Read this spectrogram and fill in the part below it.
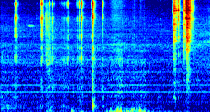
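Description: A blade scores a sheet for a DIY sci-fi screen, with soft scraping strokes and light clicks, then two sharp, bright bursts near the end, close and fairly quiet with no talking.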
